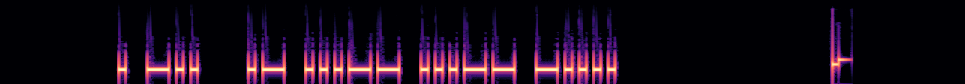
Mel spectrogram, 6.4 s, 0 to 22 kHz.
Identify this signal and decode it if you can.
Morse code, heard as a keyed tone, about 25 wpm, 700 Hz. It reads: ED A336
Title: CWT Exchange 25wpm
